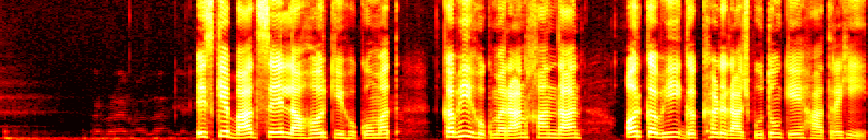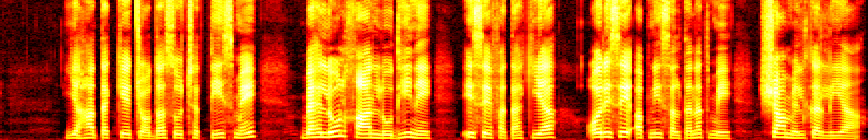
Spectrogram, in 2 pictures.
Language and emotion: Urdu, neutral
